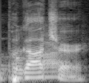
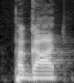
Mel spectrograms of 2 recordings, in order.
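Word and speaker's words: Pogačar: Like you wrote this great piece about, I'm gonna not pronounce his name right, but Pogacar. Oh, Pogacar. How do you say it? Yeah, Pogacar. Tadej Pogacar.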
